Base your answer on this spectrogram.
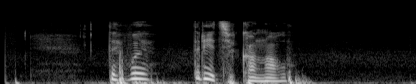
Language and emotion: Russian, sad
